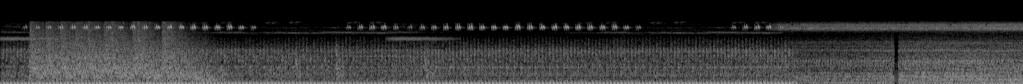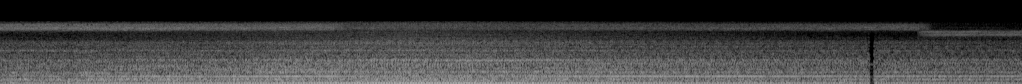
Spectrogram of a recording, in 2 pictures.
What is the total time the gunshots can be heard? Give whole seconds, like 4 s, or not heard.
2 s.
